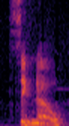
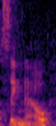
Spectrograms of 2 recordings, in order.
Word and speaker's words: Signo: This is in, I think you pronounce it, it's called it's a uni ball Signo, Uniball Signo, Signo.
